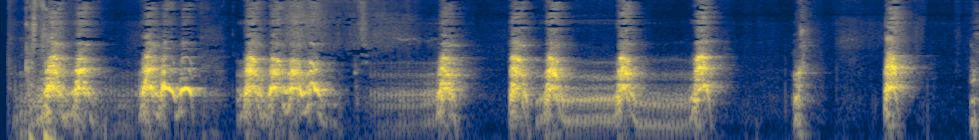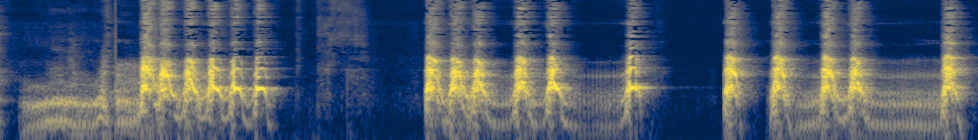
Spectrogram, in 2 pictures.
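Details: Nervous Miniature Pinscher barking in sharp, bright bursts, mostly in quick runs of three to five barks separated by brief pauses, with a few softer whining or growling stretches between the runs.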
